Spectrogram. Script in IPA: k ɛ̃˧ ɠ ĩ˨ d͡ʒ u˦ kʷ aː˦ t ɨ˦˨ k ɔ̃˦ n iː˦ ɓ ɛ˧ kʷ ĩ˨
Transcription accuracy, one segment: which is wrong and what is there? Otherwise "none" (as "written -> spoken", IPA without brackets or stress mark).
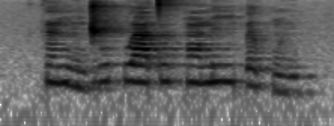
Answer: ɠ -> ŋ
